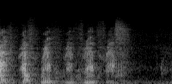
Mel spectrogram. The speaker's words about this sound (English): Dog.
